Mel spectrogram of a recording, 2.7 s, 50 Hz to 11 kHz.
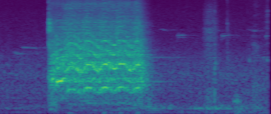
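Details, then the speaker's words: Newly bought Kawasaki ZXR250 (ZX2R) motorcycle, oil light on, kill switch on: about a second of fast starter whirring turning the engine, then silence, never fires; engine does turn, cause unconfirmed. "let me walk you through what's wrong with this because there's a lot first of all it's the engine itself as you heard the engine actually does turn"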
